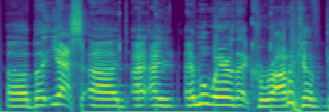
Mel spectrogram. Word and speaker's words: Karateka: But I'm told it's Karateka.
